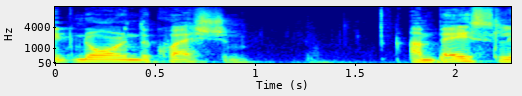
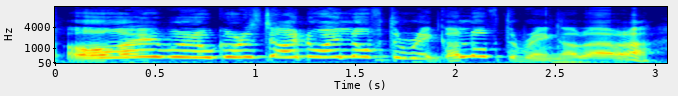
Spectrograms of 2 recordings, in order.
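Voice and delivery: very high falsetto whimper; mock distraught partner; 3 dB quieter than usual. Partner coming out to choose the ring, mocked in falsetto. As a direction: squeak it out, imitating a flustered partner. Imitates partner returning from the room.

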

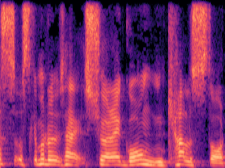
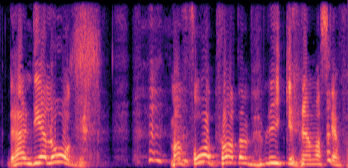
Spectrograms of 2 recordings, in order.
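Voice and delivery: higher, heated telling-off; scolding; 8 semitones higher than usual. Retold or imitated. Comic telling off the heckler, heated and higher. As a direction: put the heckler in her place. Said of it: "skällde ut honom".

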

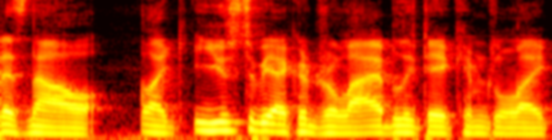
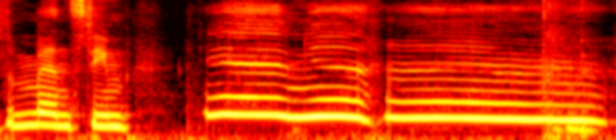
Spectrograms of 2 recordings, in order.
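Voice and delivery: high pained groan of disappointment; anguished high eh; much slower than usual. Pretend. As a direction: whine it out like a hurt fan. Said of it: "the sounds he made".

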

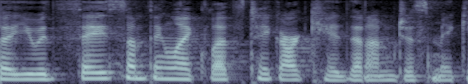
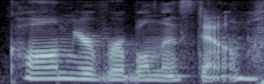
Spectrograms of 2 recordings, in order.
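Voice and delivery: ordinary delivery

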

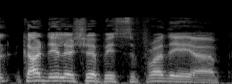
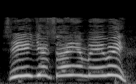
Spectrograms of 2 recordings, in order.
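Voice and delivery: put-on baby voice. Baby voice on prank call.

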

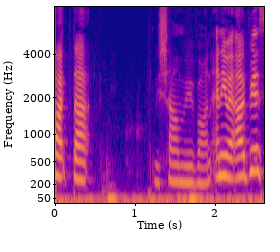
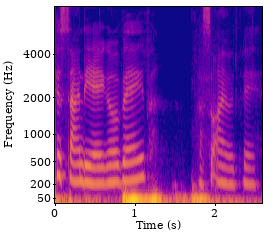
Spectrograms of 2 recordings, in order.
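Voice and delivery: ordinary talk, nothing marked

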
